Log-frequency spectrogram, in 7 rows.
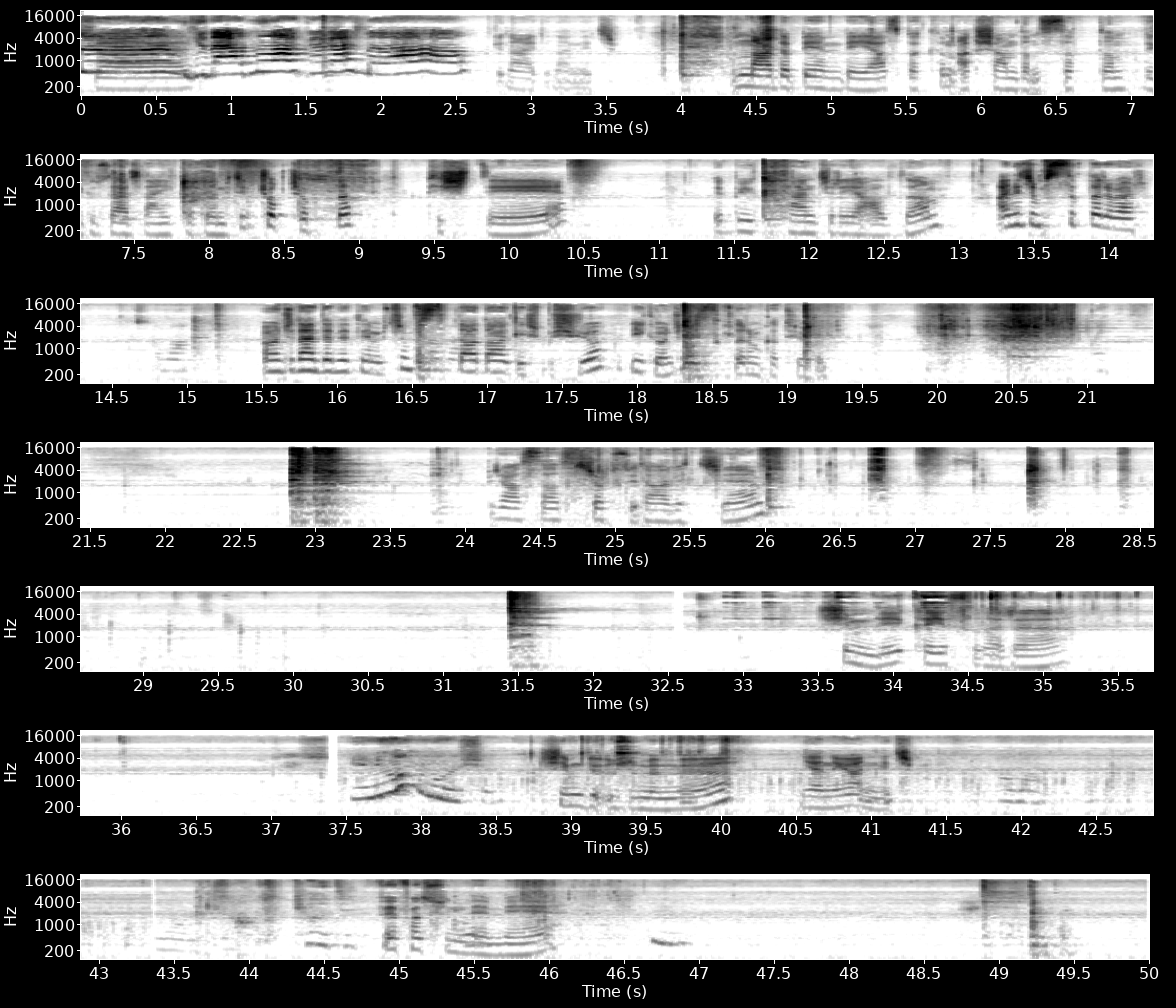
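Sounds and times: pots and utensils clattering: 7.3s - 9.3s, 18.1s - 21.5s, 22.8s - 24.0s, 31.4s - 31.9s, 32.6s - 34.5s
beans sliding into a pot: 19.8s - 20.9s.

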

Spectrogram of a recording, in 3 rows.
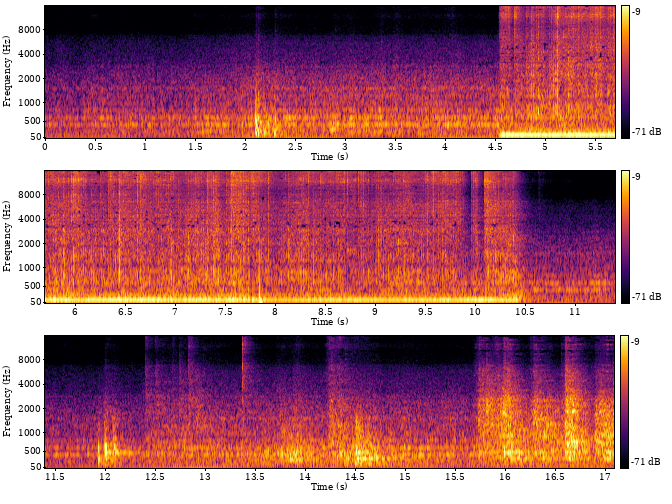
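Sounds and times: welder hum: 4.5s - 10.8s
arc welding crackle: 4.6s - 10.7s.

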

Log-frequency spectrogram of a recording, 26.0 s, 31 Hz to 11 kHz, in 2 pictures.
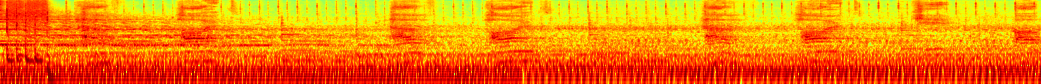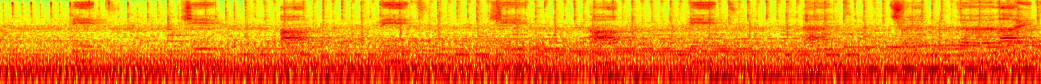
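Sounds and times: background music with beat: 0.0s - 26.0s
boat engine rumbling: 0.0s - 26.0s.

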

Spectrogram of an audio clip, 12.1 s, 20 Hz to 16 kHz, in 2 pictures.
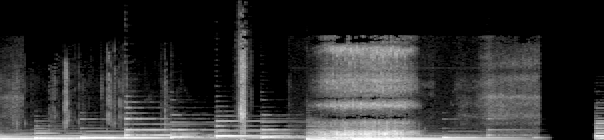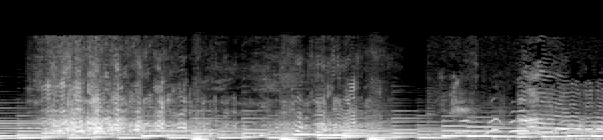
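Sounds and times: background music with held notes: 0.0s - 12.0s
cartoon snore: 3.1s - 4.3s.

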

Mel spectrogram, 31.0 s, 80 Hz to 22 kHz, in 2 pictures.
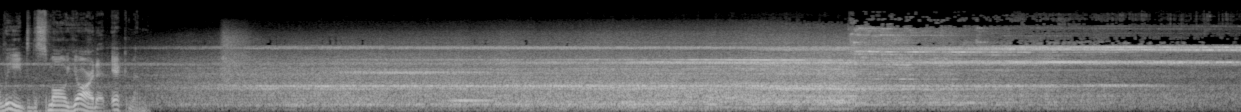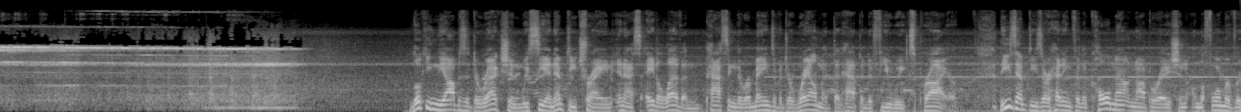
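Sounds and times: diesel locomotives passing: 0.0s - 31.0s
rumble of rail cars: 0.0s - 31.0s
train wheels squealing: 0.0s - 31.0s.

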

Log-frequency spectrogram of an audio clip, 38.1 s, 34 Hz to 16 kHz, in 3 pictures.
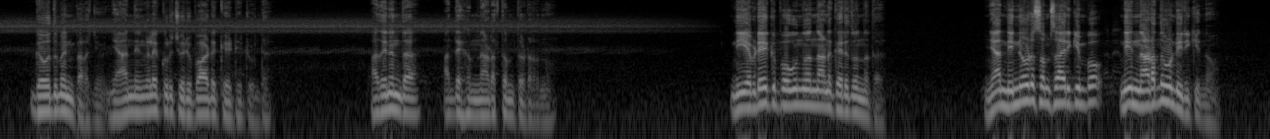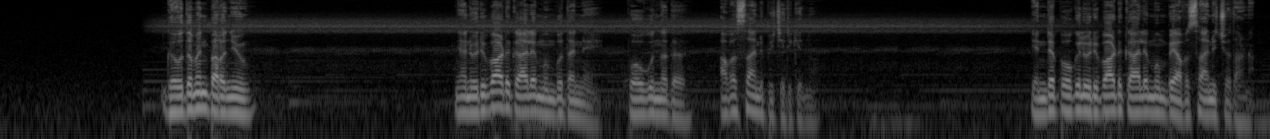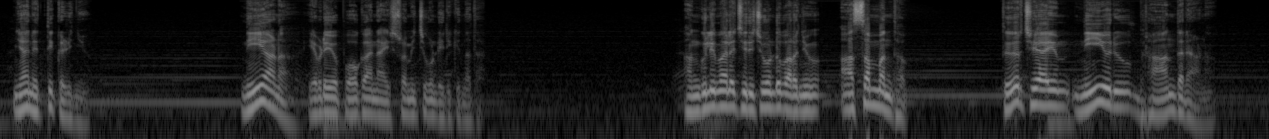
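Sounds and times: crickets chirring: 0.0s - 38.0s
man narrating: 0.3s - 2.7s, 3.7s - 5.6s, 7.3s - 8.9s, 9.8s - 12.2s, 14.3s - 15.4s, 17.3s - 20.9s, 23.0s - 26.4s, 27.8s - 30.3s, 32.2s - 34.6s, 35.4s - 37.6s
man speaking: 0.3s - 2.7s, 3.7s - 5.6s, 9.8s - 12.2s, 14.3s - 15.3s, 17.3s - 20.9s, 23.0s - 26.4s, 27.8s - 30.3s, 32.2s - 34.6s, 35.4s - 37.6s.

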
